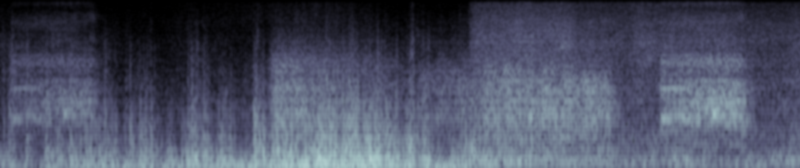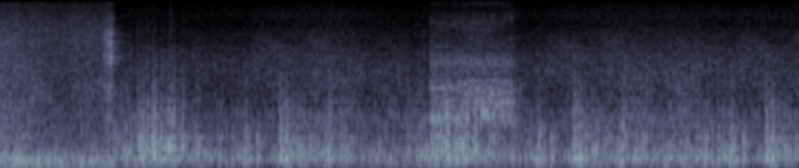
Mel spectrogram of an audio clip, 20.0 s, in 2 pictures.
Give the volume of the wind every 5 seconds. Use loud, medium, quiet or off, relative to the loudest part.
loud, medium, medium, medium.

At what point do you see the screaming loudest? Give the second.
9 s.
